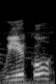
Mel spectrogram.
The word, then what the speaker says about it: vehicle: And so your V sounds, Arkady, you're pronouncing those like a W, saying vehicle and wary. All right, it's a small W sound that you're using. So let's practice the word vehicle.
